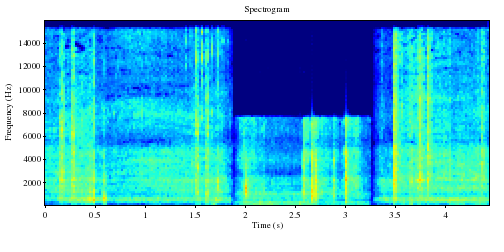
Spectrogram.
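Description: Skateboard wheels rolling on concrete, with several sharp clacks of the board. For a second or so in the middle the rolling turns heavier and lower.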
